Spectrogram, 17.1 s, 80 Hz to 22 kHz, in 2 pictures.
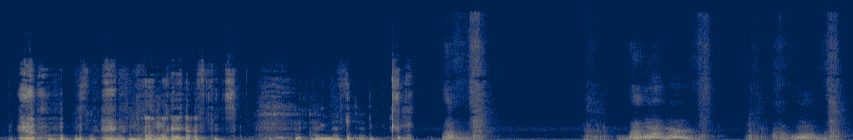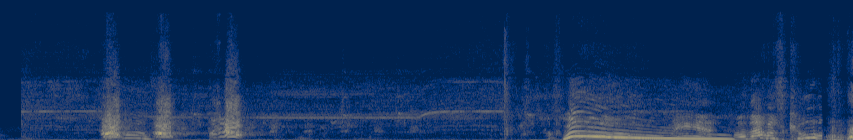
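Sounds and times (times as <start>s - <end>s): dog barking and yelping: 4.4s - 5.0s, 6.2s - 8.6s, 9.5s - 13.0s.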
